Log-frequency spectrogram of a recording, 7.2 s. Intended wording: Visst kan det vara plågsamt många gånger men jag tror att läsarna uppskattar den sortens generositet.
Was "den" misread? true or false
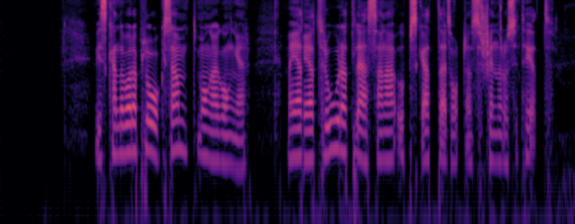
true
